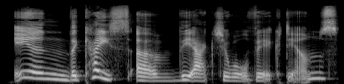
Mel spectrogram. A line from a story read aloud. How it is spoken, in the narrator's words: said Pym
